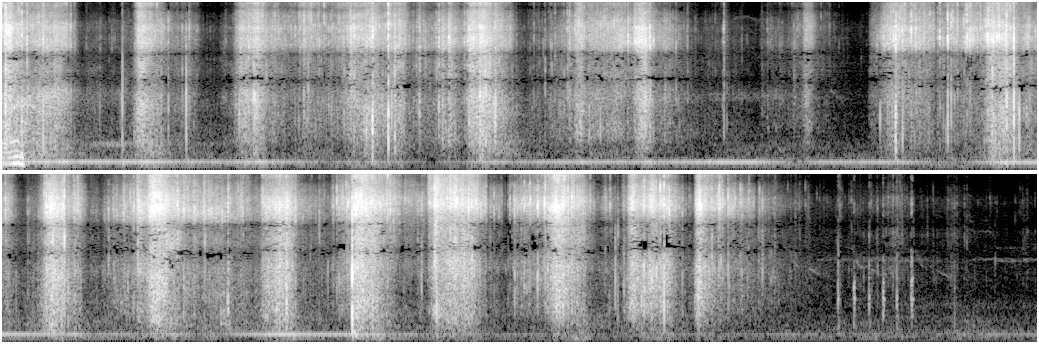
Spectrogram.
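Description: Footsteps crunching through dry fallen leaves on a forest floor, about one step a second, with a short pause in the middle and stopping near the end.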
